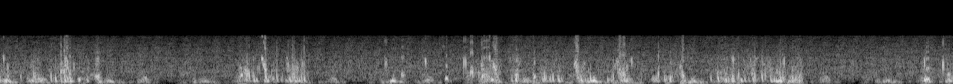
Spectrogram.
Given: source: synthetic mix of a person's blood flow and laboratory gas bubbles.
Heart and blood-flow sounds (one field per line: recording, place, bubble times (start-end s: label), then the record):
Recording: Doppler ultrasound of blood flow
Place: precordium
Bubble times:
0.00-0.22 s: bubbles
0.26-0.40 s: bubbles
0.49-0.91 s: bubbles
0.94-1.03 s: bubbles
2.36-3.09 s: bubbles
3.83-4.10 s: bubbles
4.21-4.29 s: bubbles
4.42-4.52 s: bubbles
4.62-5.02 s: bubbles
5.08-5.26 s: bubbles
5.33-5.66 s: bubbles
5.72-5.96 s: bubbles
6.06-6.36 s: bubbles
6.50-6.75 s: bubbles
6.79-6.88 s: bubbles
7.07-8.04 s: bubbles
9.21-9.35 s: bubbles
9.39-9.54 s: bubbles
From the record:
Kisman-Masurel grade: 333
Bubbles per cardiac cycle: rolling drumbeat, 9 or more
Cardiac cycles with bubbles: 50 to 99%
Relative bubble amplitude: loud (0.450 to 0.775)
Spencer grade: 3 (all of the cardiac periods contain showers or single bubble signals, but not dominating or overriding the cardiac motion signals)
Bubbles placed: anywhere in the cardiac cycle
